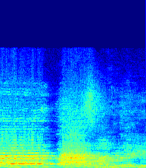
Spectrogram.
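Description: Mixed choir singing a held chord, which changes to a new chord about a second in and then grows softer.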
